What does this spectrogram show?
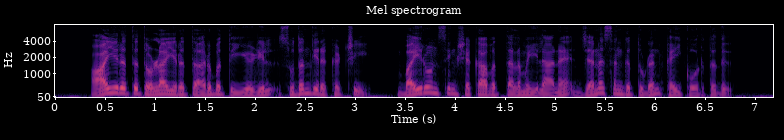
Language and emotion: Tamil, neutral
